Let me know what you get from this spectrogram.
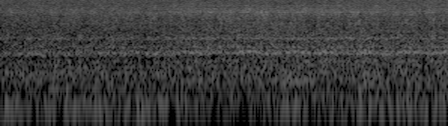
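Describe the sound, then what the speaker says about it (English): Austin Rover car with single point fuel injection idles very low, a faint, steady engine hum with a hissy noise floor and no voices. "Start the engine and check base idle. This one is very low."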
